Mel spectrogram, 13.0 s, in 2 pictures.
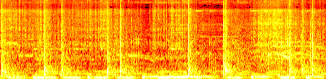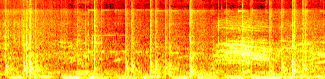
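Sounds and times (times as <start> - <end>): fireworks cracking and banging: 0.0 - 13.0
loud music with heavy bass: 0.0 - 13.0
crowd shouting: 5.2 - 8.7, 10.6 - 13.0.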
